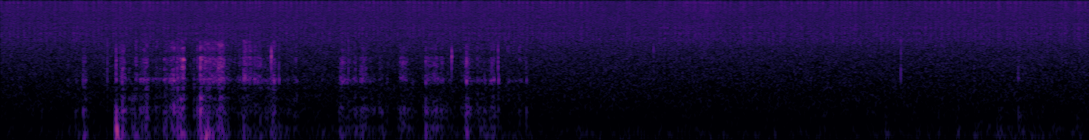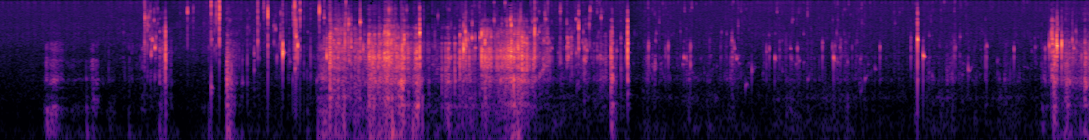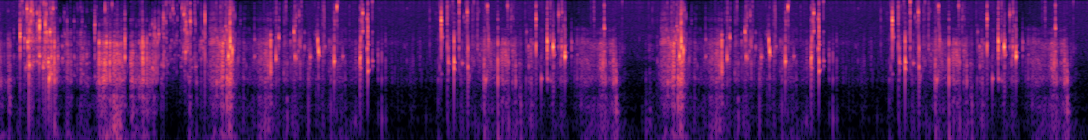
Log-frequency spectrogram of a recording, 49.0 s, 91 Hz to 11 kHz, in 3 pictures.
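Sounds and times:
crackles and knocks from water: 0:00.9 - 0:08.6, 0:16.6 - 0:48.9
water sloshing and gurgling: 0:01.2 - 0:08.0, 0:17.0 - 0:48.9.

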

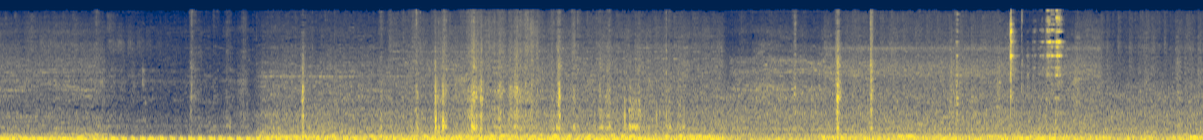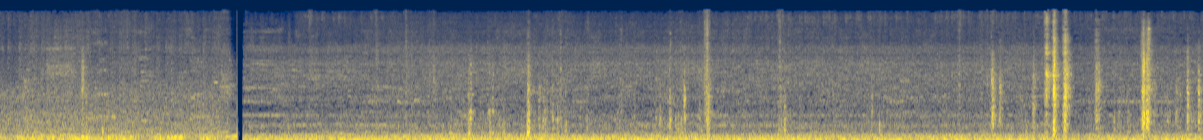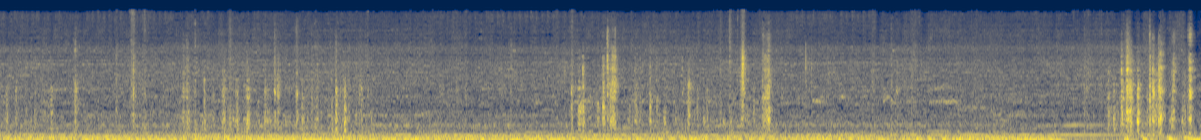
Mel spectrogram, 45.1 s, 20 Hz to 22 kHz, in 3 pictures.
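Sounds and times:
metallic clinks of hand tools: 0:12.6 - 0:13.4.

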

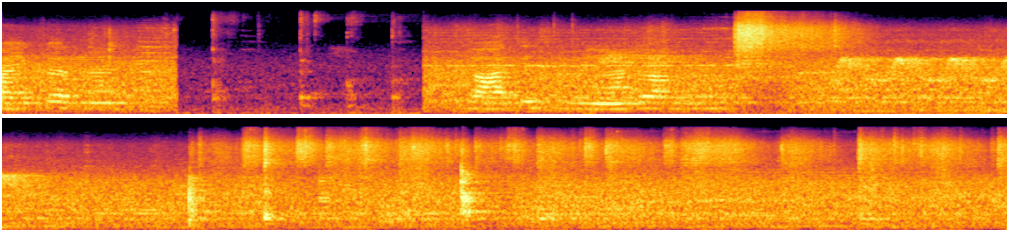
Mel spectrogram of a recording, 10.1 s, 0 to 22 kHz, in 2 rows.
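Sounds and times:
vermicelli sizzling in oil: 0:05.9 - 0:10.0.

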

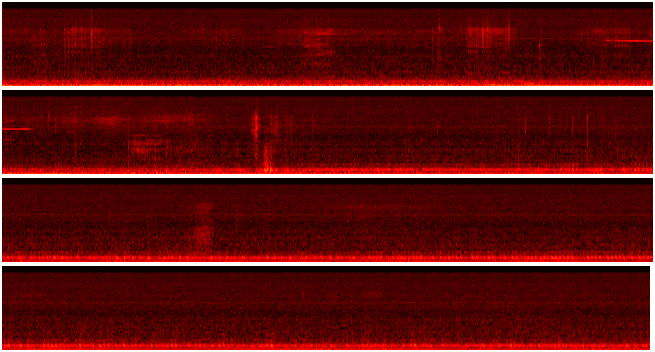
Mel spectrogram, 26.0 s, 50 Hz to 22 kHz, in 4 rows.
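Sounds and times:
car engine idling: 0:00.0 - 0:26.0
faint squeak: 0:05.9 - 0:08.6.

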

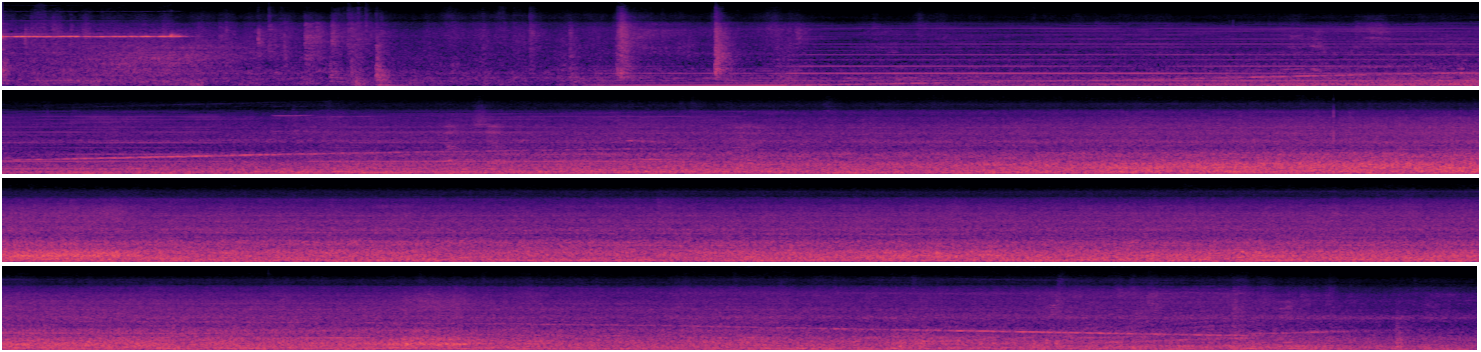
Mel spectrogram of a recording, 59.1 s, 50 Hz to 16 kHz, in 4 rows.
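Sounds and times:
tram motor hum: 0:05.3 - 0:59.0
tram wheels rumbling on rails: 0:21.0 - 0:59.0.

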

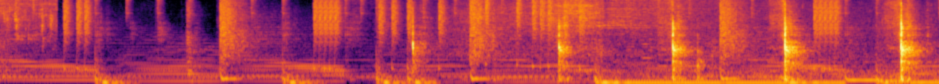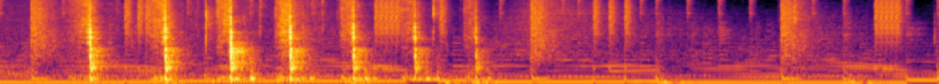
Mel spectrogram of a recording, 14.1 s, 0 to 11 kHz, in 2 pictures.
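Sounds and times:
knife striking wooden cutting board: 0:03.1 - 0:03.3, 0:04.2 - 0:10.8.

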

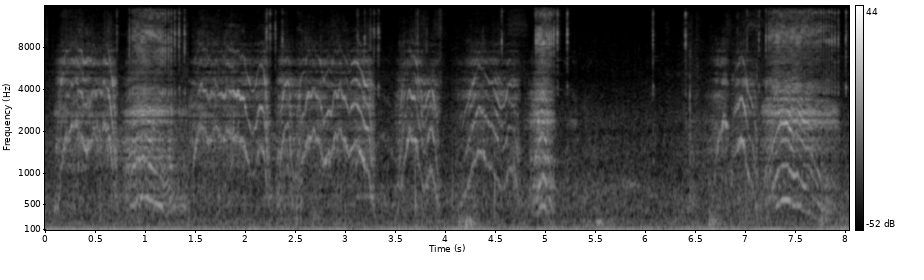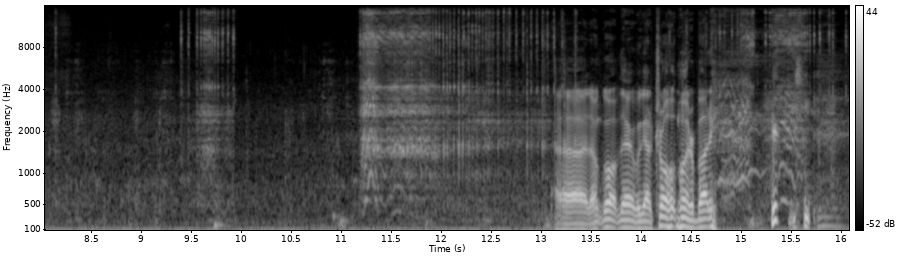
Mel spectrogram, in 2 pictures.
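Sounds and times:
fishing reel drag buzzing: 0:00.0 - 0:05.4, 0:06.0 - 0:08.4, 0:09.2 - 0:10.0, 0:10.9 - 0:13.3, 0:14.8 - 0:16.0.

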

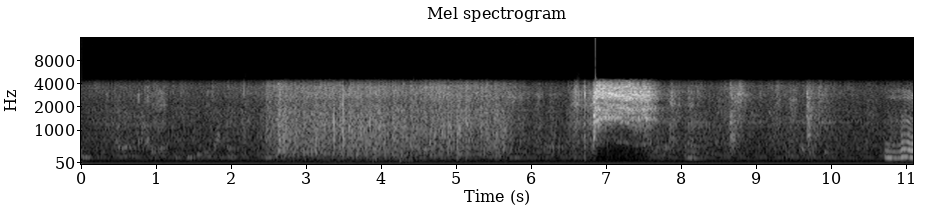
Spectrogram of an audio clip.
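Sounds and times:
cockatoo screeching: 0:06.8 - 0:07.8.

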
